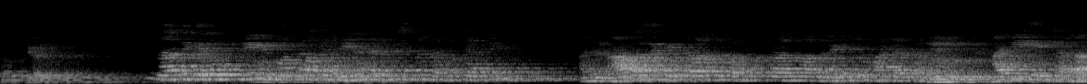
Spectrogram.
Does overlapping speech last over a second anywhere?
No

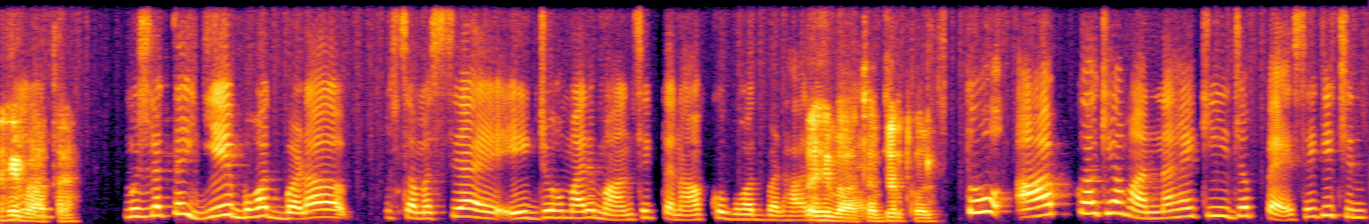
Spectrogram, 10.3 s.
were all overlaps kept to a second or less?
Yes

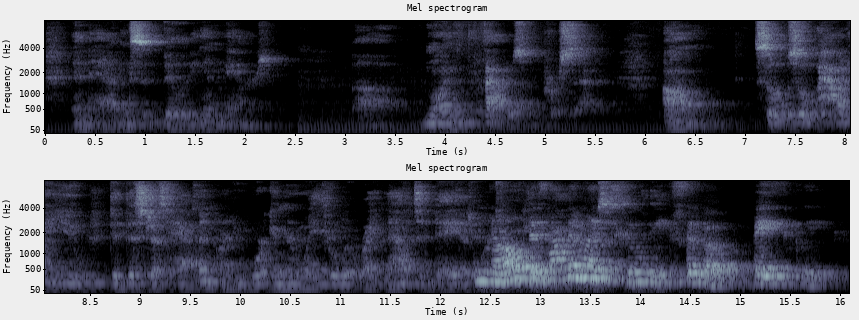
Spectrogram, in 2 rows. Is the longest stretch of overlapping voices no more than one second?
No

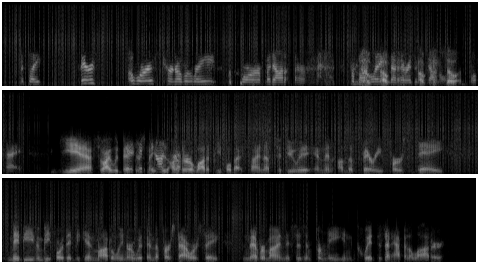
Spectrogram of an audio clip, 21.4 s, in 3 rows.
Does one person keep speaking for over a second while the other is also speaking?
Yes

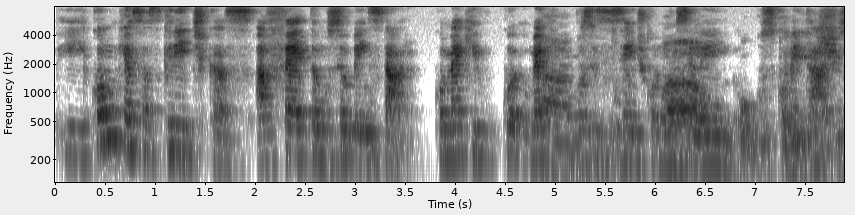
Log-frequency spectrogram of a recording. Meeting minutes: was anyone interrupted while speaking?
Yes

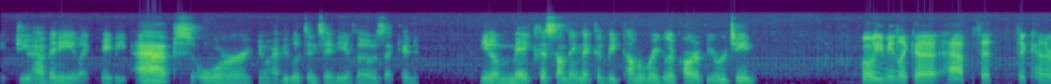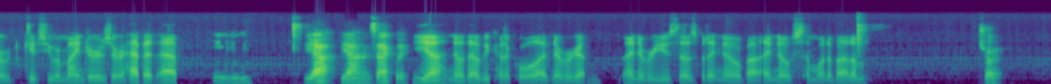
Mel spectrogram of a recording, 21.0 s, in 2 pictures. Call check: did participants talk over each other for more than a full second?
No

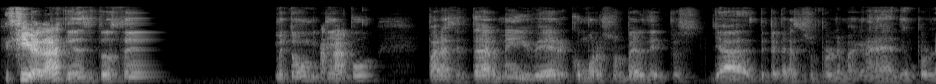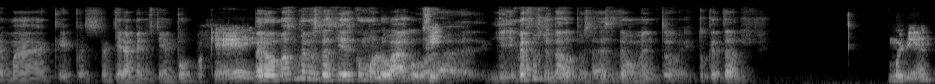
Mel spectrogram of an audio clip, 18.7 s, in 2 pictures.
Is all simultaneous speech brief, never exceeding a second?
Yes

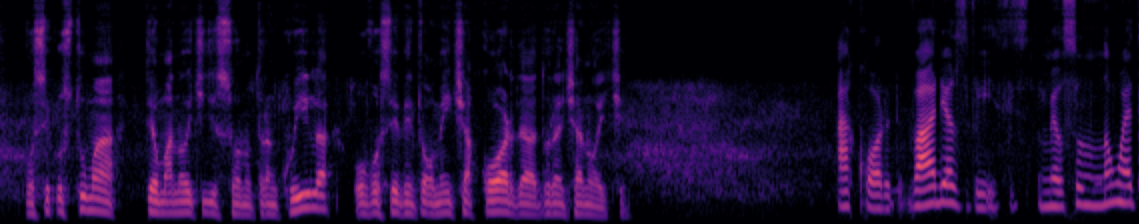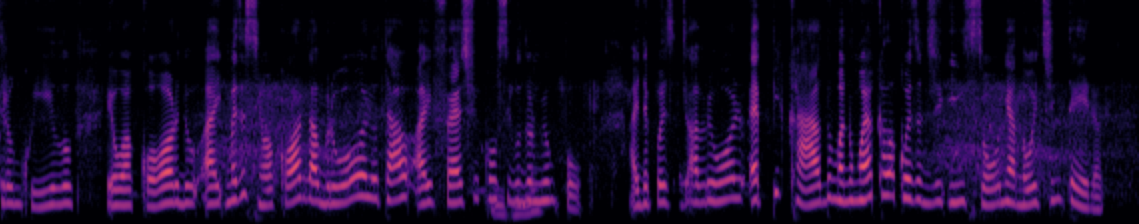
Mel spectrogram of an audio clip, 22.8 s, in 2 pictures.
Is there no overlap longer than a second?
Yes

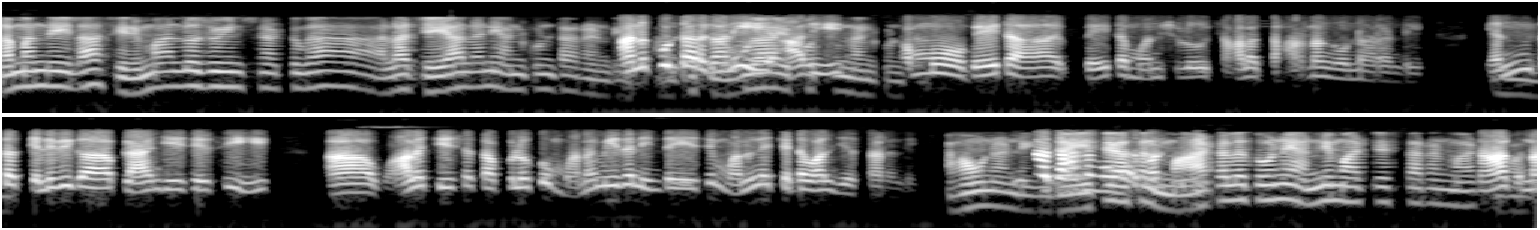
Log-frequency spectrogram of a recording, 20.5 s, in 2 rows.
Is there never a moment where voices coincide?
No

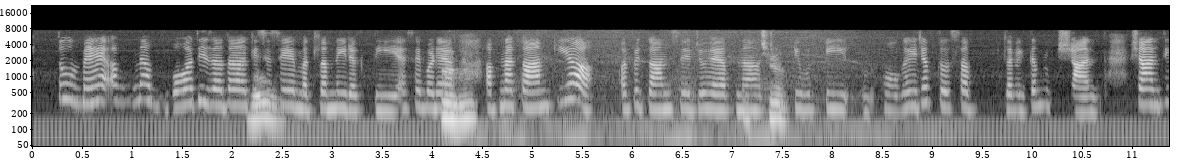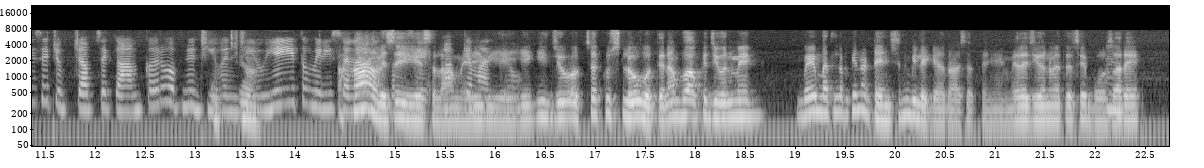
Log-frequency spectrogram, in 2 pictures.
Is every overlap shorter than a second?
No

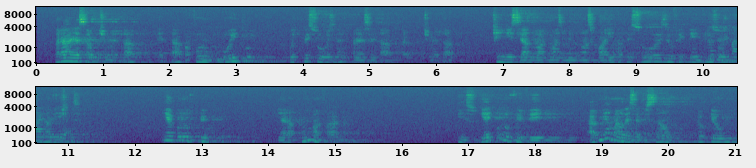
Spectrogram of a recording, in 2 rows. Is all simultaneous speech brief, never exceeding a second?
No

